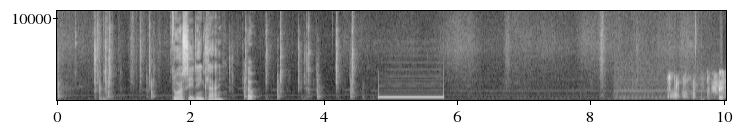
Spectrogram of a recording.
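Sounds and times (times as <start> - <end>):
speech: 1.8 - 3.1
telephone ringing tone beep: 4.8 - 5.8.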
